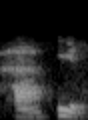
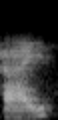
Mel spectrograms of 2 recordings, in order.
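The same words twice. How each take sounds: First: "raiz" in two syllables, ra-IZ; separated vowels. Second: "raiz" as one joined syllable, RAIS; wrong diphthong. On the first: Teacher showing the hiatus, "raiz" split as ra-IZ. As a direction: hold a apart from stressed i in "raiz", ra-IZ. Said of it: "tá separado". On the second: Teacher contrasting with muito, "raiz" wrongly joined as RAIS. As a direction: glide the a and i of "raiz" together, RAIS. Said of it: "não tá". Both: Shown as a demonstration.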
